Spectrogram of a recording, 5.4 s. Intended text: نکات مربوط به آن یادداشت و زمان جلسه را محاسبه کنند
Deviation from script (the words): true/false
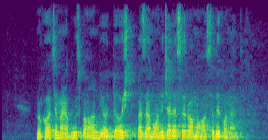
false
